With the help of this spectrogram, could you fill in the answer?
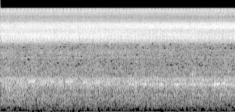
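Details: A male robust cicada (Hyalessa maculaticollis) in late summer sings a loud, steady, high-pitched buzzing drone.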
